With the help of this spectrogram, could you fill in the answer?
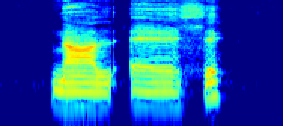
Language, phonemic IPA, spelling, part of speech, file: Navajo, /nɑ̀ːlʔèːɬɪ́/, naalʼeełí, noun, Nv-naalʼeełí.ogg
- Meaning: 1. duck 2. goose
